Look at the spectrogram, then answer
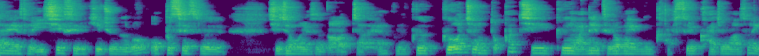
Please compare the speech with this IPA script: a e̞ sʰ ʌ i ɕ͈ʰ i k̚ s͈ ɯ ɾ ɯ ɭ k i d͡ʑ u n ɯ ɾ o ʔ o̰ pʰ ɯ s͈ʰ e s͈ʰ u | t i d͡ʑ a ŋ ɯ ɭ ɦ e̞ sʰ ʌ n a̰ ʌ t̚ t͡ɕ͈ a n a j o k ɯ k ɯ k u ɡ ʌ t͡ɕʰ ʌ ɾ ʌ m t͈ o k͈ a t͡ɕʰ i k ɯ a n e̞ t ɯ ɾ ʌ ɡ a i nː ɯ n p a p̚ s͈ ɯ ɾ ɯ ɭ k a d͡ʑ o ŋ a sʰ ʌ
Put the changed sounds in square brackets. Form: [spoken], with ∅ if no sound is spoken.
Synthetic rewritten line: a e̞ sʰ ʌ i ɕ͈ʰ i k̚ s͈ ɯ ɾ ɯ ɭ k i d͡ʑ u n ɯ ɾ o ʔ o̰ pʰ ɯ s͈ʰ e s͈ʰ [ɯ] | [t͡ɕ] i d͡ʑ [ʌ] ŋ ɯ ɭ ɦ e̞ sʰ ʌ n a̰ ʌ t̚ t͡ɕ͈ a n a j o k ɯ k ɯ k [ɯ] ɡ ʌ t͡ɕʰ ʌ ɾ ʌ m t͈ o k͈ a t͡ɕʰ i k ɯ a n e̞ t ɯ ɾ ʌ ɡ a i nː ɯ n [k] a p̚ s͈ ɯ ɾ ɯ ɭ k a d͡ʑ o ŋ a sʰ ʌ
